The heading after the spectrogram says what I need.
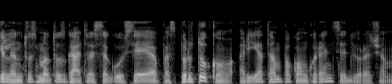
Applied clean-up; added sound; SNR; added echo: none; none; none; none.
